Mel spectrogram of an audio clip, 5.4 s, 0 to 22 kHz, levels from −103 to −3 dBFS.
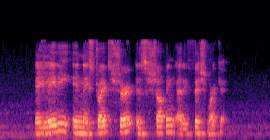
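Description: No technical faults are present in the speech, which comes through a Bluetooth mSBC wideband headset link that leaves nothing above about 7.7 kHz and adds only the light graininess that codec brings to louder moments.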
